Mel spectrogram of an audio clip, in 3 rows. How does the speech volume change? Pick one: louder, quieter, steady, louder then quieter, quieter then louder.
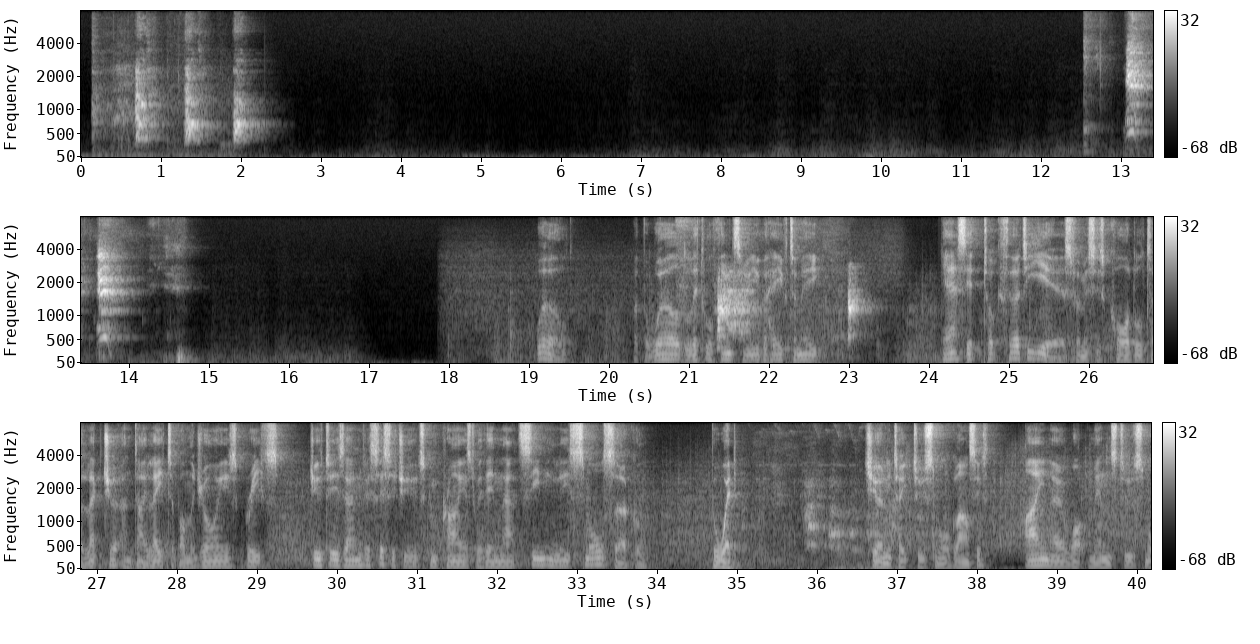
steady.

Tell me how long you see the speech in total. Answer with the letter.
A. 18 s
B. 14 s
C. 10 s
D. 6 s
A.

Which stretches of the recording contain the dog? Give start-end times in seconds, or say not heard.
0.1-2.1, 12.5-14.8, 20.9-23.1, 35.0-37.0.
